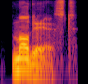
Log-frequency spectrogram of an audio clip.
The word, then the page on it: modest: British English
